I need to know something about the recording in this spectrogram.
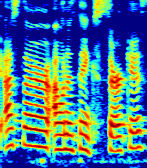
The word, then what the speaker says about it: CRCS: I want to thank circus which I just learned right now is the way that you uh pronounce the crcs I really appreciate that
